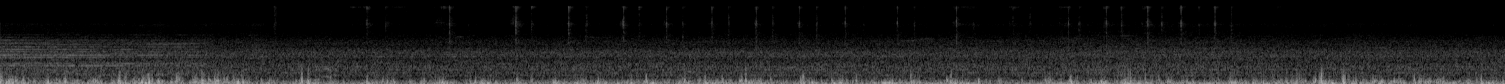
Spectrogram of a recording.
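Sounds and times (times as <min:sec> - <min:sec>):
steady low rumble: 0:00.0 - 0:15.0
scissors snipping hair: 0:03.5 - 0:12.5.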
